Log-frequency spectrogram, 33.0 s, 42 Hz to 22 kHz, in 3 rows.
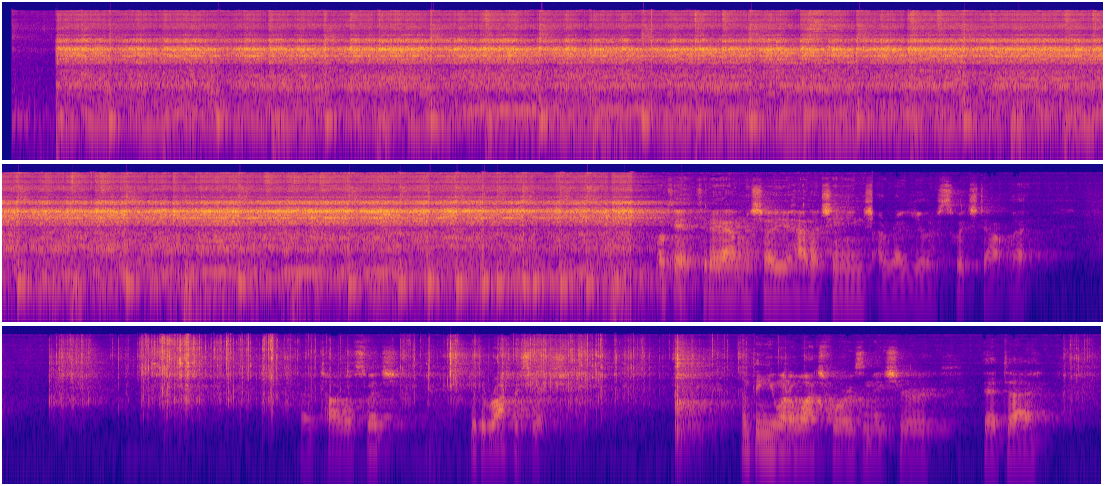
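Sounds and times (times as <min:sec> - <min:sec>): guitar music with steady beat: 0:00.6 - 0:17.6.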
